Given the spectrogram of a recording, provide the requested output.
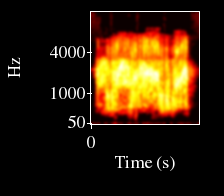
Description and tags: Sounds like a record scratch. Taken from about five minutes of noise, made by holding multiple buttons on a stereo's tape player.J'aime des cassettes de bande ! Refroidissez ainsi les bruits qui les font !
